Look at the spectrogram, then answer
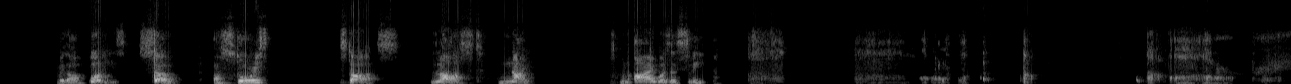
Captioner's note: snoring noise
